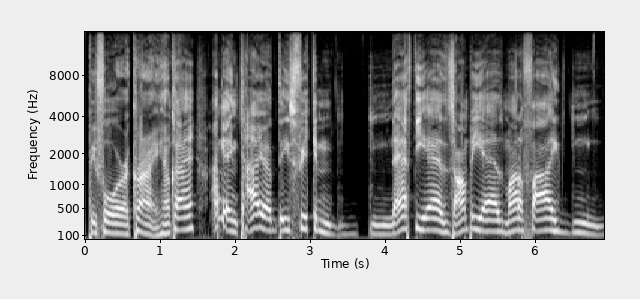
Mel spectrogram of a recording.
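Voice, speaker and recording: Male reaction host, slightly high voice, dry close recording, rambling profane casual chat. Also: unhurried, a little mellow, dry recording.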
